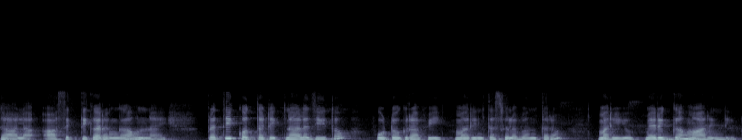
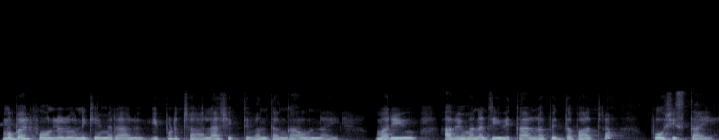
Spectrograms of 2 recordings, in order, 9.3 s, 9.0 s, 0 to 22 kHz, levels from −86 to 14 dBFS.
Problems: none marked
